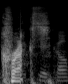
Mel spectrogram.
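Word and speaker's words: Qraxs: guy at another team named cracks spelled q-r-a-x-s with a capital r at night I don't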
